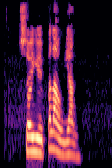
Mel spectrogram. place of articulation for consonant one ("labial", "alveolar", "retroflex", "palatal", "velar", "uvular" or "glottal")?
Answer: alveolar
